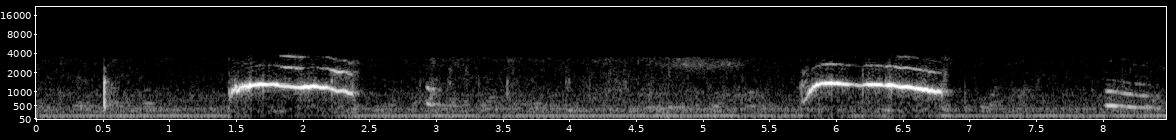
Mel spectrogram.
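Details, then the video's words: While sharing food with its mother, a new Bengal kitten gives two long nasal mews about four seconds apart, each wavering then sliding downward, plus a short faint squeak at the end; low steady hum beneath. "Kitten who makes nomming noises"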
